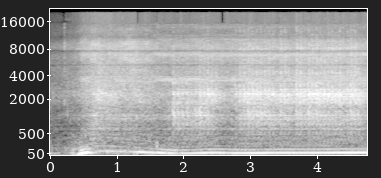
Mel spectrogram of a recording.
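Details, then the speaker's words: 2011 Honda Fit manual, 122,000 miles, bought as-is at auction: revving from a blip to steady high hum with uneven deep knocking underneath; internal engine knock, engine needs replacing. "you can hear the engine has a nasty knock in it but not only that and that would have been okay"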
